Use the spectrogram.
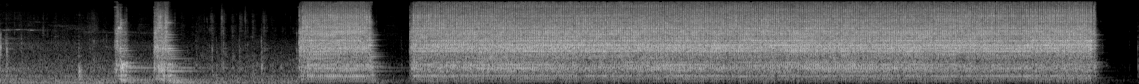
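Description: A power tool runs on rusted 19mm hub bolts of a Honda Jazz being repaired for a broken driveshaft, with short bursts early, then a long loud sustained whir that cuts off near the end.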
